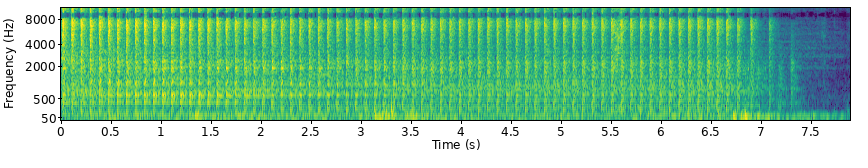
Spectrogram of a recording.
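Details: 2005 Subaru Outback XT on a short drive: heavy, rapid knocking at nearly four per second, steady throughout and fading as the engine winds down; rod knock.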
